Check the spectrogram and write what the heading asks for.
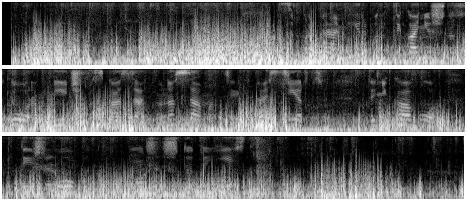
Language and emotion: Russian, angry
